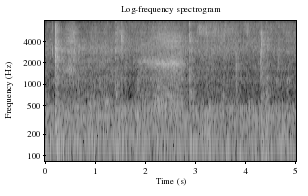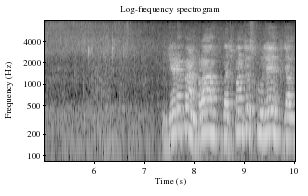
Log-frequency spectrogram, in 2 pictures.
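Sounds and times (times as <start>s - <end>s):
food frying in hot oil: 0.0s - 9.9s.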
